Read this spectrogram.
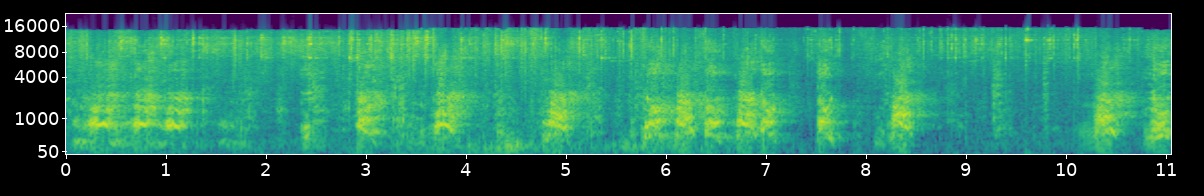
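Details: Cinder and Zoe, two dogs romping and barking; irregular bursts of sharp, mid-pitched barks and yips, sometimes overlapping, continue throughout with short quiet gaps.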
